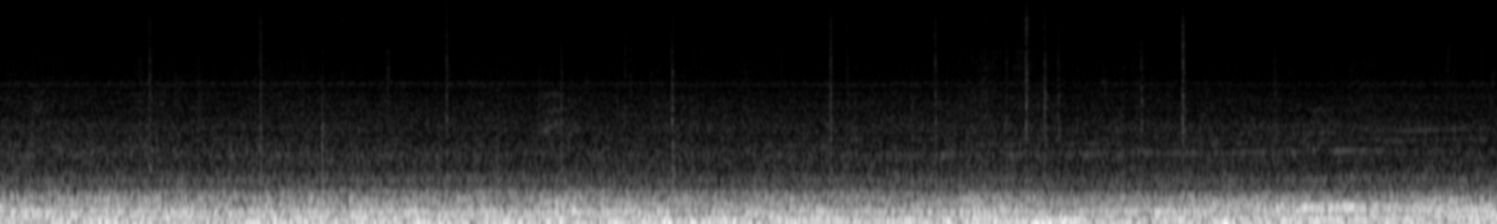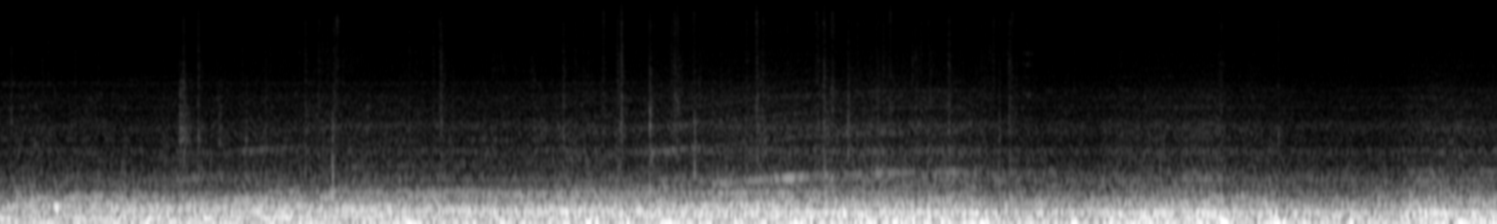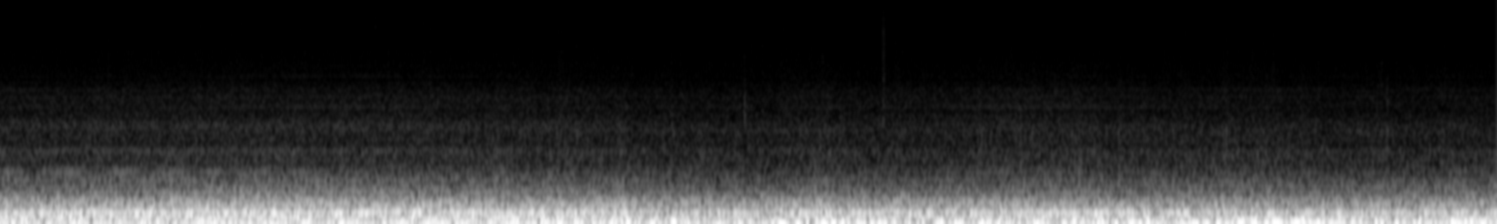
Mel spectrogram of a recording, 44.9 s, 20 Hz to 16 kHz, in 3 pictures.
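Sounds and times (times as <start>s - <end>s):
airliner engines rumbling: 0.0s - 44.9s.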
